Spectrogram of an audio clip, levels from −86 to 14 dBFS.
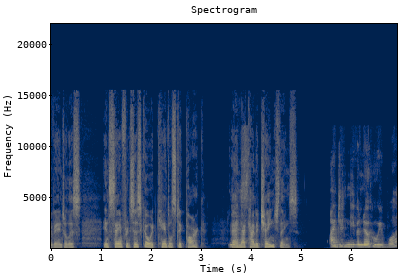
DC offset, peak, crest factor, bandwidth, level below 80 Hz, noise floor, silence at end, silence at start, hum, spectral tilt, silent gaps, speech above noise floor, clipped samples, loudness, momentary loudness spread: under 0.1%; -6 dBFS; 18 dB; 16 kHz; -60 dBFS; -75 dBFS; 0 s; 0 s; none; -4.5 dB/octave; none; 51 dB; under 0.1%; -24 LUFS; 10 LU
